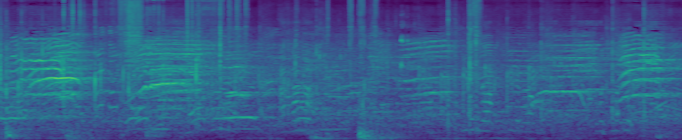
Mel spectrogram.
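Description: Badminton players' shoes squeaking on a gymnasium court, with heavy footfall thuds and sharp racket hits on the shuttlecock. Indistinct voices echo in the hall.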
